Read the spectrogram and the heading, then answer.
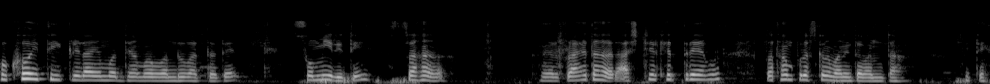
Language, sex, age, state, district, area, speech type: Sanskrit, male, 18-30, Odisha, Mayurbhanj, rural, spontaneous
